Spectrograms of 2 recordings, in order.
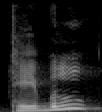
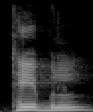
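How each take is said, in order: First: The pitch rises across the word. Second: The pitch stays flat across the word. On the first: "This is a rising tone" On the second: "level tone"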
